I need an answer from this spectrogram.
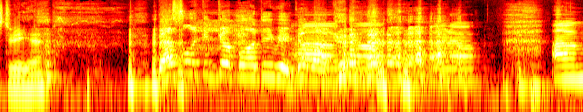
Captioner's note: laughing; laughs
